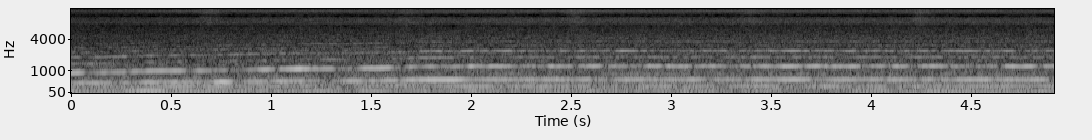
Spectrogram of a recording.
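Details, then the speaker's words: Treadmill after new belt, springs, cushions, idler roller and incline motor; original metal-on-metal noise gone but a steady whine now rises in pitch with belt speed from 2 to 9 mph, source unknown to technician. "it was making, like metal on metal contact, but now there is a new noise since installing the new belt, and the technician was unsure where it was coming from."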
